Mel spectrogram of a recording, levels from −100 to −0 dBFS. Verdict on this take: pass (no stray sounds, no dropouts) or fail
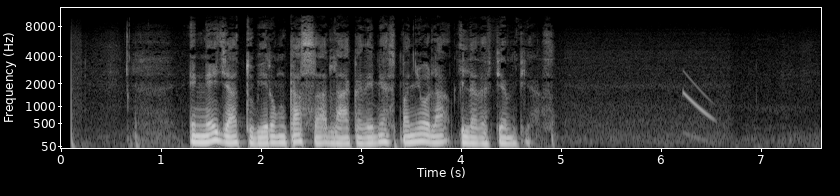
fail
